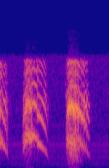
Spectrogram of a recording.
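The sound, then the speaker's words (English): Harsh raven calls: three hoarse, croaking caws, the first cut short, each a rough, descending cry separated by brief silences. “If you'll allow me to indulge you with a raven call.”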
